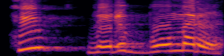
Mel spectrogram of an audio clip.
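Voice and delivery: slow, dismissive mutter; scornful jibe. Acted. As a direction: throw the insult away slowly. Girl mocks the older man.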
